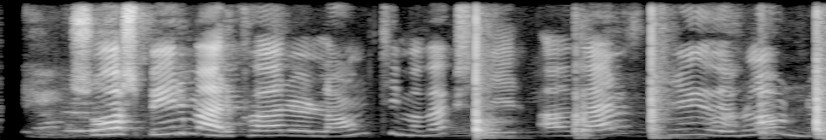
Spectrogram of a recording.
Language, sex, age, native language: Icelandic, male, 13, Icelandic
